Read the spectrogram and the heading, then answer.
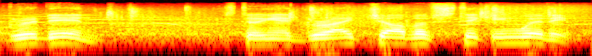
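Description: A man giving live sports commentary in a measured, steady play-by-play manner with filler pauses. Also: medium pitch, noisy background.

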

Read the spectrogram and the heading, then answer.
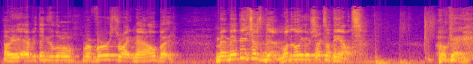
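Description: A man's voice: sits high, fairly quick, faint music behind. A young man voicing a bewildered plush hero in a comic puppet skit at home, exclaiming in confusion. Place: suburban house indoors.

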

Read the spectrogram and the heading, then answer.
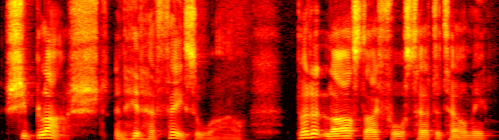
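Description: This is a middle-aged man with an English accent, narrating a historical diary. His voice sits at an average male pitch and moves very expressively up and down. The delivery is measured and literary, in the manner of an old-fashioned storyteller. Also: sing-song. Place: small indoor room lined with shelves.

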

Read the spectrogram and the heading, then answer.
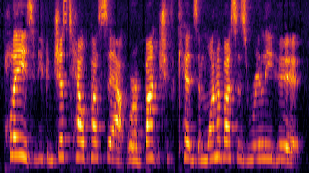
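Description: A woman's voice: fairly high pitch, steady tone, normal speed, lightly acted. Woman playing an urgent, earnest boy leader. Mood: pleading. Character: anguished, urgent boy leading a group of children. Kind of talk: audiobook character dialogue.

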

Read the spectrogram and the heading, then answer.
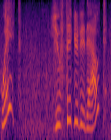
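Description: A woman voicing a small, excitable, curious fairy companion in a video game, squeaky and childlike. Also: slow, noisy background, full character voice. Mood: excited, curious. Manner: squeaky, exclaiming, inquisitive.

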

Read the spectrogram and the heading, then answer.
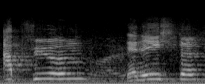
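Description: A man's voice: very high-pitched, steady tone, slow. An actor playing a stern, officious male judge in a 1940s German radio play, speaking in a curt, commanding, formal manner. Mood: stern, official. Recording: old 1940s radio recording, crowd murmur.

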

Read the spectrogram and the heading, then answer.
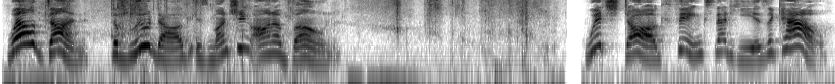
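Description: A woman's voice: high voice, big pitch swings, slow pace, pauses often, pushed and bright. A woman narrating a read-along storybook for young children in short, simple, encouraging phrases.

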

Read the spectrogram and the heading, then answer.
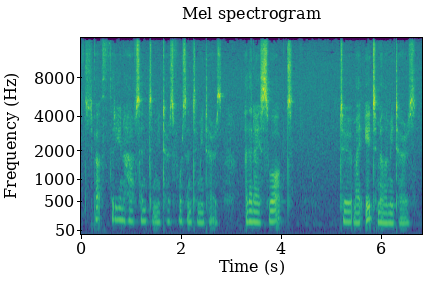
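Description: Low husky woman chatting about her knitting, lots of ums, keeps correcting herself. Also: fairly even intonation, moderate pace, dark tone, poor audio. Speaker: knitting vlogger. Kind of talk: casual show-and-tell. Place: indoors, close-up on hands and yarn.

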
